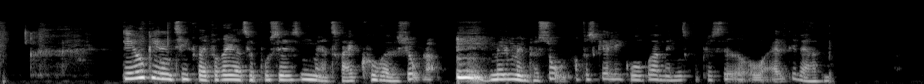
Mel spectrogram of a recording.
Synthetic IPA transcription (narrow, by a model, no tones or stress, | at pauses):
ɡ̥e̝o̝ɡ̥inæt͡sʰiɡ̥ʁɛfəʁɛ̰ːɐt͡sʰe̝lpʰʁo̝sesn̩meæt͡sʰʁaɡ̥ə̥kʰo̝ʁɛlæɕo̝̰ːnɐmel̰m̩e̝npʰæɐso̝̰ːnɒ̽fɒ̽sɡ̥el̰iəɡ̥ʁub̥ɐæmenəsɡ̥ɐpʰlæse̝̰ːɐð̩ˠʔɒʊ̰ɐʔæl̰d̥iʋæɐd̥n̩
